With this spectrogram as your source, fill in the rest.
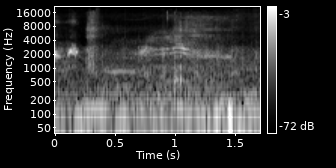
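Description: A domestic cat meows a few short times, close by and fairly soft, over a quiet indoor background with faint low rumble and no speech.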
